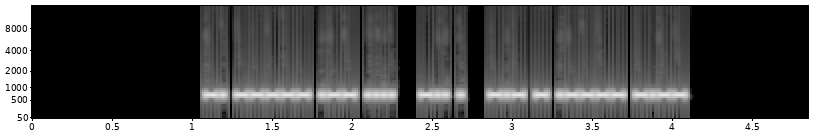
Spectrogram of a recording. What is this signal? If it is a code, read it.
Morse code, heard as a keyed tone, about 49 wpm, 700 Hz. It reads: N0WH DE KT1Y
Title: USA Callsign DE Callsign - 4 Characters - 50wpm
